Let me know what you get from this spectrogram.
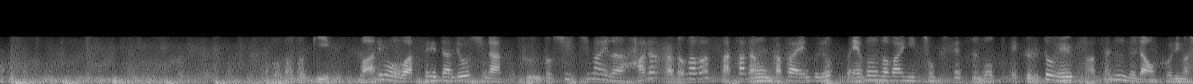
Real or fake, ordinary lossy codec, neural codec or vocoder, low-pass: fake; none; codec, 24 kHz, 0.9 kbps, WavTokenizer, large speech release; 3.6 kHz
